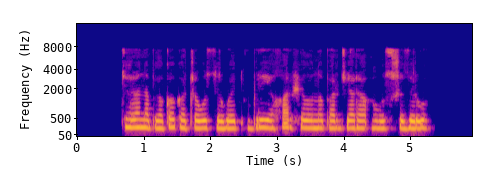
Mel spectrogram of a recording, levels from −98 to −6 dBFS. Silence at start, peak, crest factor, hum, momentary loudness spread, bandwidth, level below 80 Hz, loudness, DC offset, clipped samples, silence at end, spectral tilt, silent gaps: 0.7 s; -12 dBFS; 16 dB; none; 5 LU; 8 kHz; -72 dBFS; -27 LUFS; under 0.1%; under 0.1%; 0.65 s; -6.5 dB/octave; none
